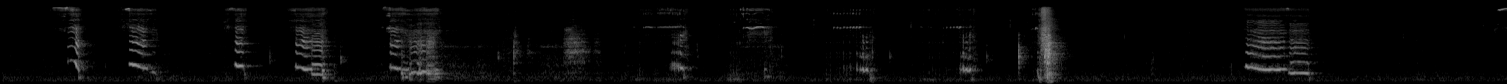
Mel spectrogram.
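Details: Indoor pet dog whining because it wants a walk, food or attention, giving a series of short high whimpers about every second, rising and falling, then a pause and one longer wavering whine near the end.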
